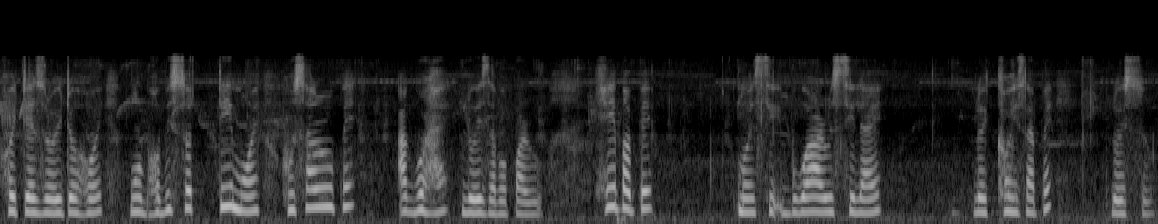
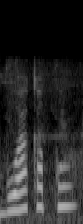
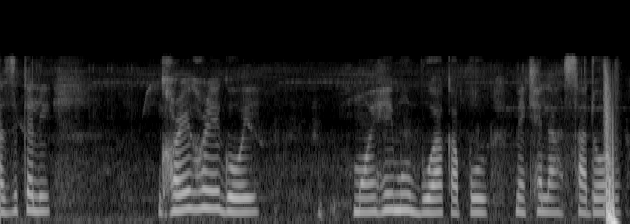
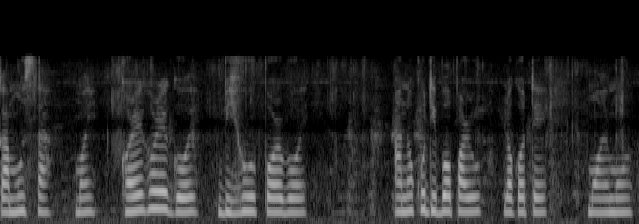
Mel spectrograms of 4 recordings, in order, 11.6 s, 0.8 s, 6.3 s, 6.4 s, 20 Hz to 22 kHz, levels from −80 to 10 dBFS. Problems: none marked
